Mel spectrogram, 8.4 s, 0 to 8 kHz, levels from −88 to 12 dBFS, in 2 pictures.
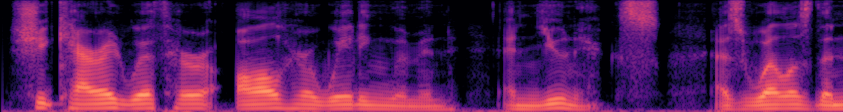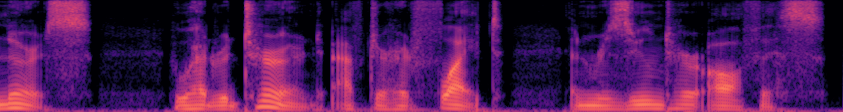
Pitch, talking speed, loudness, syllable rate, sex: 95 Hz, 180 wpm, -19 LUFS, 5.2 syllables/s, male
